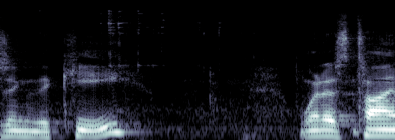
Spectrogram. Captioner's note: key jingling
